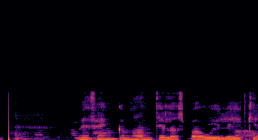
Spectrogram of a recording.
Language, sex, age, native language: Icelandic, female, 50-59, Icelandic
